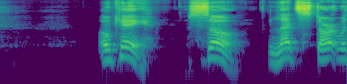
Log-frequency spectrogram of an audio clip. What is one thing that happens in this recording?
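A man speaks calmly and clearly into a close microphone.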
